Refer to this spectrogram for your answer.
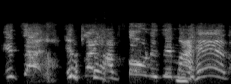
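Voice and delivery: very high, whiny imitation of guilt; mock guilty pleading. Mimicking friend confessing to his wife, mock guilty pleading. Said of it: "you're like, you're like".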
